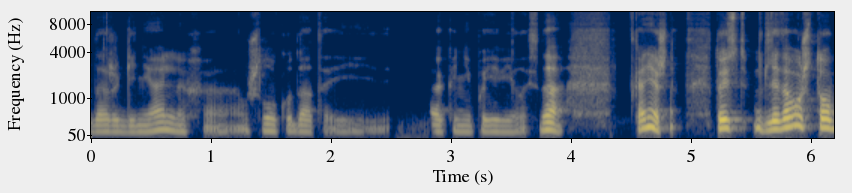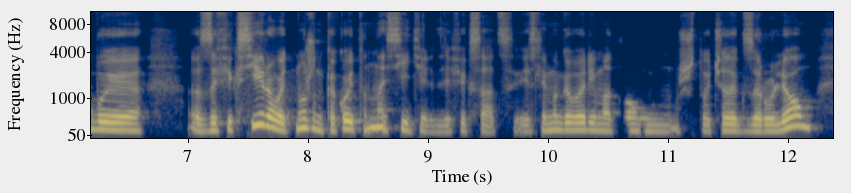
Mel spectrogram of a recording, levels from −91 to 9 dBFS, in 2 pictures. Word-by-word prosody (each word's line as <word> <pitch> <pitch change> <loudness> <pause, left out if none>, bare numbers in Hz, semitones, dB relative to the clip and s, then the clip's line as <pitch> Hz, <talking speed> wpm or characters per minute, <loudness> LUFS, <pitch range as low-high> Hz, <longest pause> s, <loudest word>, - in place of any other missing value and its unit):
даже 125 0 -8
гениальных, 125 +3 -9
а, - - -18
ушло 135 -1 -9
куда-то 125 -2 -12
и - - -21 0.5
так 125 -1 -10
и - - -13
не 120 -1 -14
появилось. 120 -1 -13
Да, 150 -5 +1 0.5
конечно. 200 +3 +1 0.3
То 180 - +7
есть 185 0 +3
для 170 -3 +3
того, 215 +5 +6
чтобы 160 - +4 0.4
зафиксировать, 150 - +2
нужен 180 -6 0
какой-то 160 +4 +2
носитель 160 -10 -2
для 120 +1 -11
фиксации. 120 -3 -10
Если 125 +3 -8
мы 150 +2 -3
говорим 150 -1 0
о 135 - -4
том, 130 -2 -8
что 130 - -9
человек 130 0 -1
за 130 +1 0
рулём, 195 - +2
140 Hz, 155 wpm, -20 LUFS, 125-170 Hz, 0.5 s, То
